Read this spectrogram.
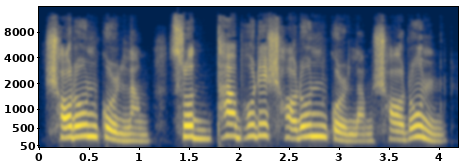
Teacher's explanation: তো এই দন্ত সময়ের জায়গায় আমি তালব্য স দিলাম এবং যুক্ত ম থাকার কারণে আমরা এটাকে একটু নাসিক্য করে চন্দ্রবিন্দু দিচ্ছি এবং র এর সাথে একটা অ যুক্ত আছে।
